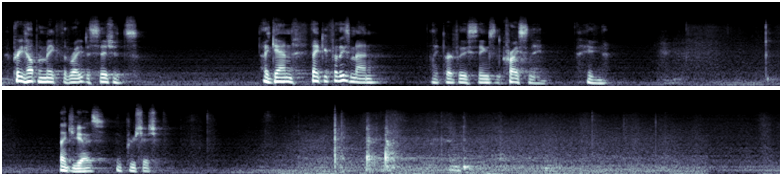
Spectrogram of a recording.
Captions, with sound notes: I pray you help him make the right decisions. Again, thank you for these men. I pray for these things in Christ's name. Amen. - Thank you guys, we appreciate you. (gentle music) (feet shuffling)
